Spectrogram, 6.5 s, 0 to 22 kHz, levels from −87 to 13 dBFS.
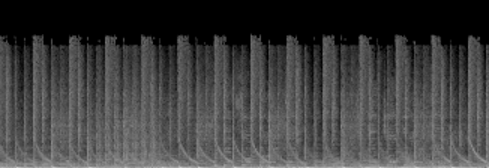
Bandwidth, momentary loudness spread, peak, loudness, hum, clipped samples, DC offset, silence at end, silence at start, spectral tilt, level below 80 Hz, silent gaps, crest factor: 17.5 kHz; 4 LU; -6 dBFS; -22 LUFS; none; under 0.1%; under 0.1%; 0 s; 0 s; -5 dB/octave; -26 dBFS; none; 16 dB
